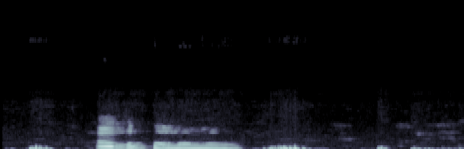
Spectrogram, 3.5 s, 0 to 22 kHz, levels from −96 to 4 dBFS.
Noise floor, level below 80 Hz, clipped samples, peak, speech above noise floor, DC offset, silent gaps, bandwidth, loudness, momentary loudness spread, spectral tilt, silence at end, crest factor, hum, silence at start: -64 dBFS; -44 dBFS; under 0.1%; -6 dBFS; 41 dB; under 0.1%; none; 5 kHz; -25 LUFS; 17 LU; -10 dB/octave; 0.3 s; 20 dB; none; 0.25 s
